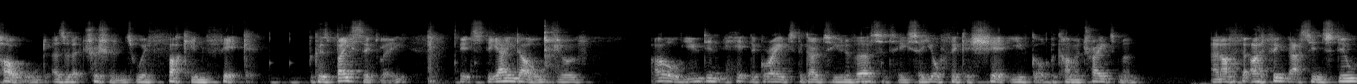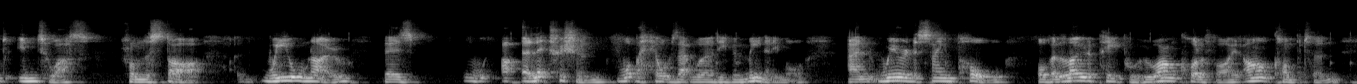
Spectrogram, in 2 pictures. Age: 30-49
